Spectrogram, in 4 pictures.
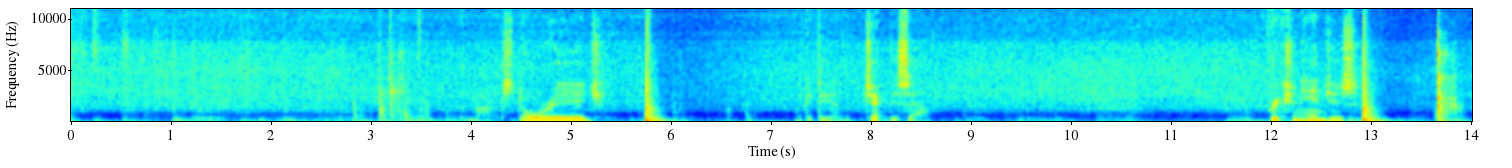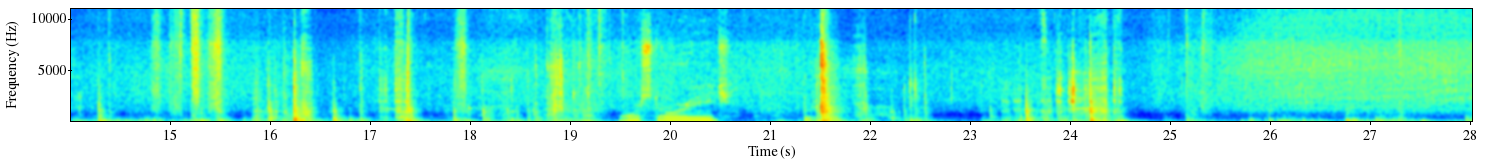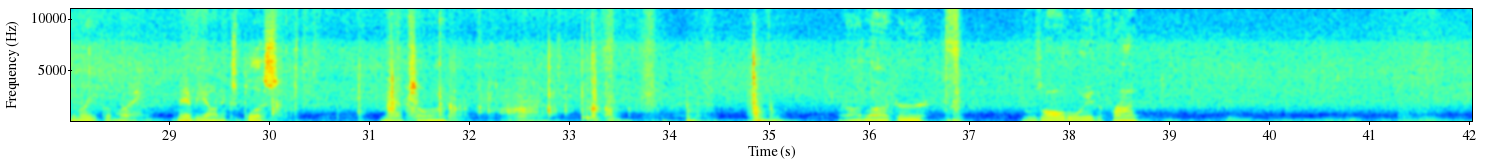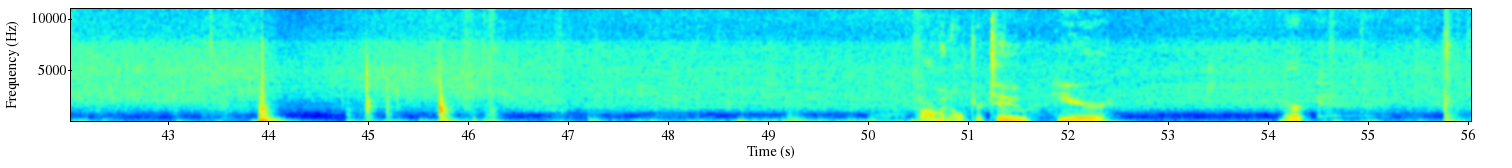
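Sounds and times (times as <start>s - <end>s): low rumbling hiss: 0.0s - 56.0s
hatch lid clunking and rattling: 12.9s - 14.5s.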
